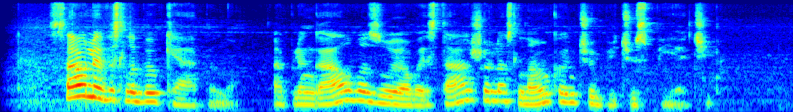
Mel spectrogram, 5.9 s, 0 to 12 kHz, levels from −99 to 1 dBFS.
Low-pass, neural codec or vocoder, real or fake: 10.8 kHz; none; real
